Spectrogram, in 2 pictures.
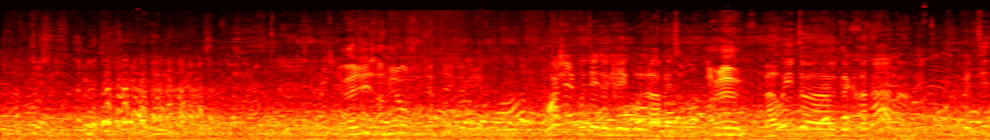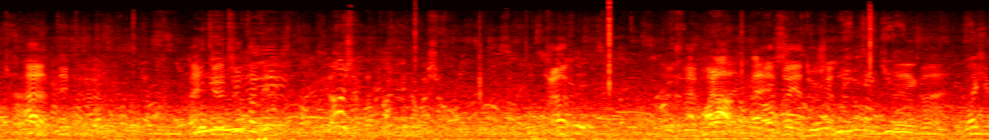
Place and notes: Ottignies-Louvain-la-Neuve, Belgique - Students evening break
After a long winter, it's the first real strong sunshine. I was curious to see the lake beach and make the detour. It was full of students taning, joking and drinking warm bad beers. This sound is an overview of the area.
